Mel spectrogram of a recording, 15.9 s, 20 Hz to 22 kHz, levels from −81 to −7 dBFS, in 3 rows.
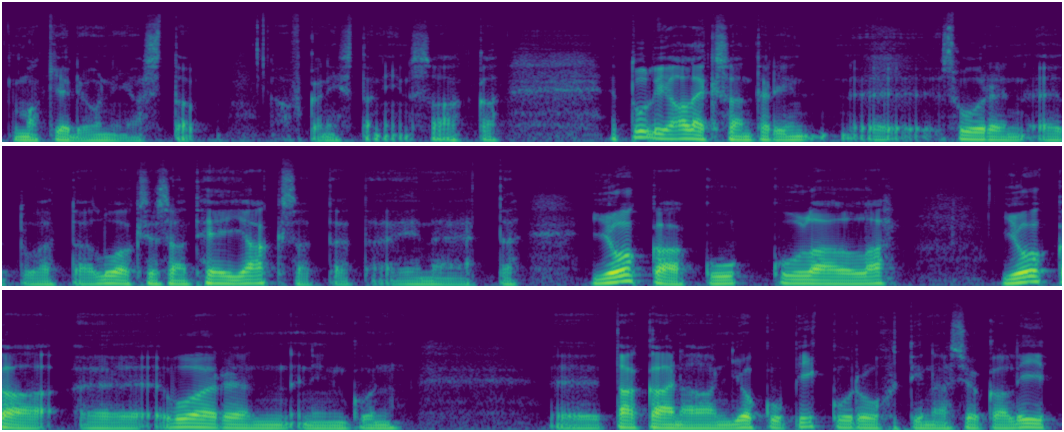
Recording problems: none

